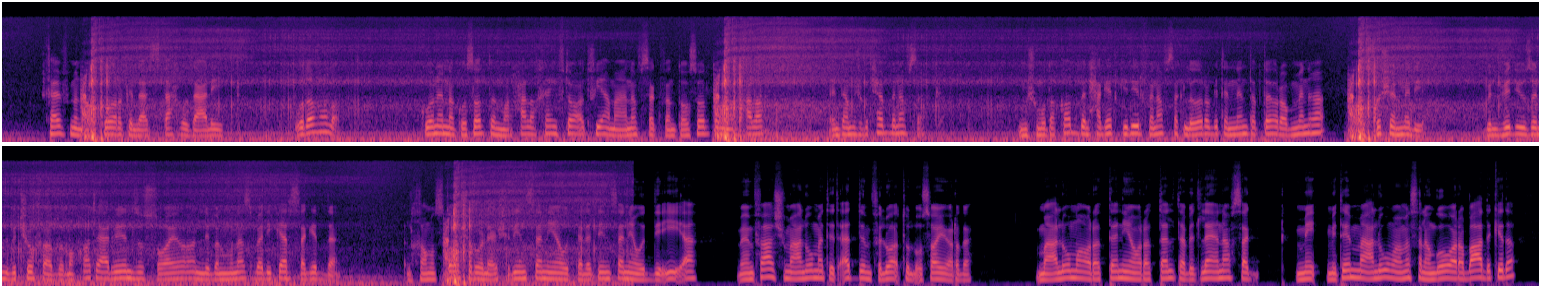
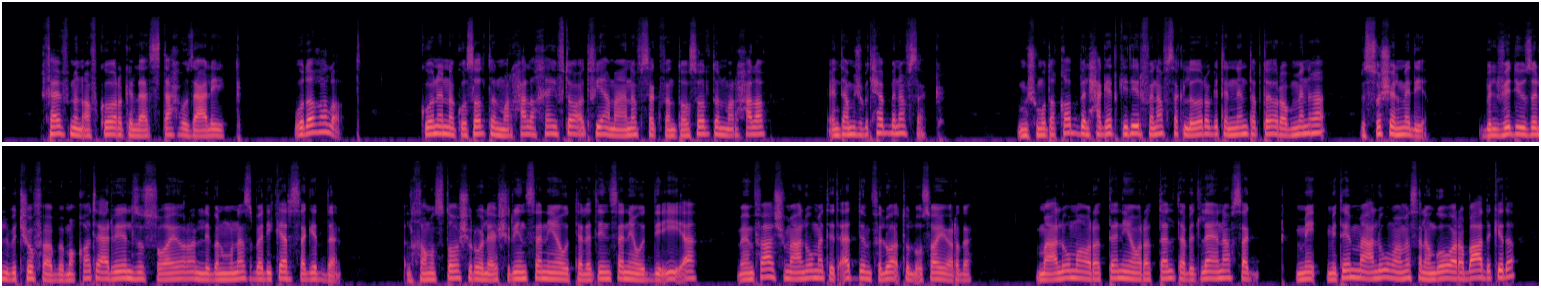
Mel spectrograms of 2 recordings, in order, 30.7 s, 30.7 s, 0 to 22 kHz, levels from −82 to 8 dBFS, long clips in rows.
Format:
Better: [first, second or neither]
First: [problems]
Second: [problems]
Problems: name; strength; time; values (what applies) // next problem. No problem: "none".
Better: second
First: hiss; loud; until 22 s; 3 dB below the speech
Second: none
